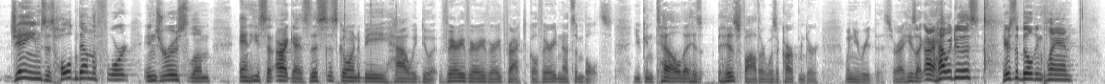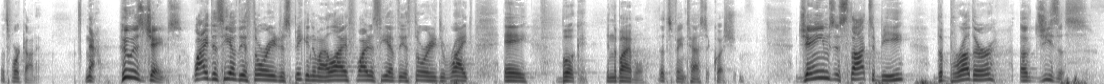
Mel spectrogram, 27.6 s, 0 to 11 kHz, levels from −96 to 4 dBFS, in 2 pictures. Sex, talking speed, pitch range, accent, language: male, 225 wpm, 125-190 Hz, American, English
